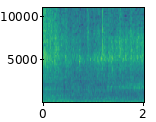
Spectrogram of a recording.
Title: Lifter tick?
